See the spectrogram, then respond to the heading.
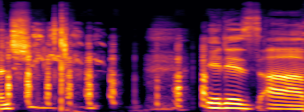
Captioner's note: laughs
